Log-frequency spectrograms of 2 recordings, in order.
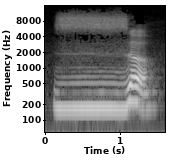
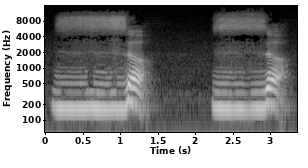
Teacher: Z. Now Z, notice it is voiced, it is alveolar, and there is a very narrow opening. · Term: fricative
